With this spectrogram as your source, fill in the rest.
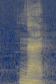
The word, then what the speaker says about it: gnat: Gnat. Here, the silent letter is G.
